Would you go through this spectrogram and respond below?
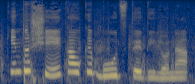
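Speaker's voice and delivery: usual speaking voice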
